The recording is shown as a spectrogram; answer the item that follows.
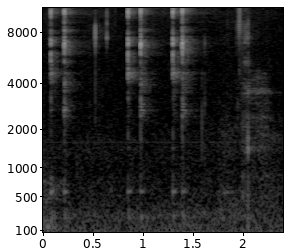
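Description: Several faint computer mouse clicks over near silence.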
